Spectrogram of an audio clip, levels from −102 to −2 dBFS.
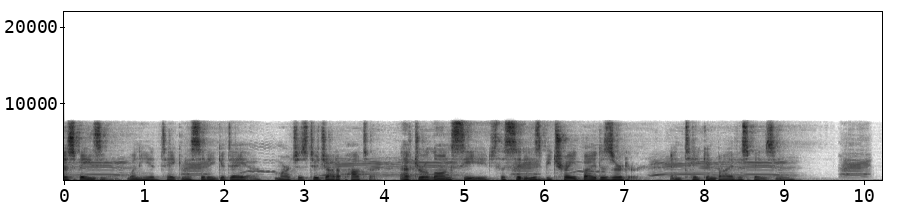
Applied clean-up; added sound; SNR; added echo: none; Livestock, farm animals, working animals; 17 dB; reverberation time 0.5 s.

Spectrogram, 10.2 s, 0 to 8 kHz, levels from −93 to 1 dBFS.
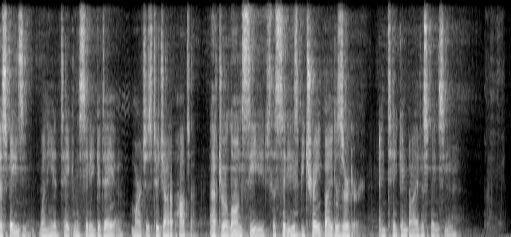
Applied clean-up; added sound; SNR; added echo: neural separator model SepFormer DNS4.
